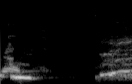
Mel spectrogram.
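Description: horse neighing

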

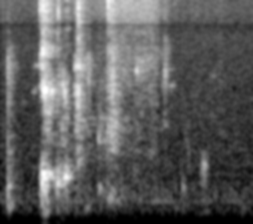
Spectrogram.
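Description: drinking water

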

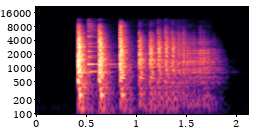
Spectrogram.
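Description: dice being rolled

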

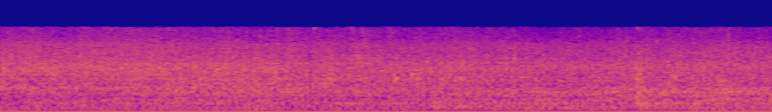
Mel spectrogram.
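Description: rain falling

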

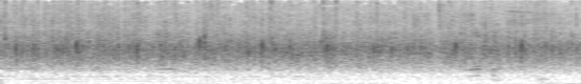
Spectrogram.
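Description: applause

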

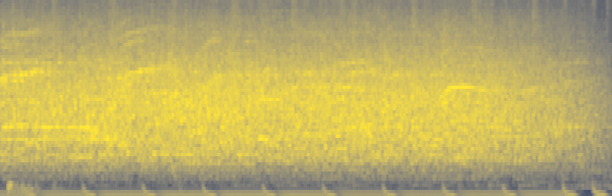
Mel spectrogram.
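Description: audience applause

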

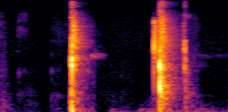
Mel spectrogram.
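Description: slow clap

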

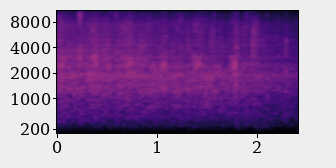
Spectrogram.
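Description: audience applause

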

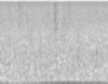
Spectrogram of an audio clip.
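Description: rain falling

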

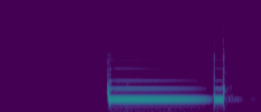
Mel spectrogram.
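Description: phone busy tone

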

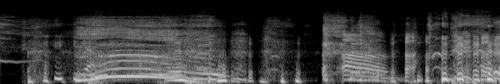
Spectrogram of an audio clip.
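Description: cough

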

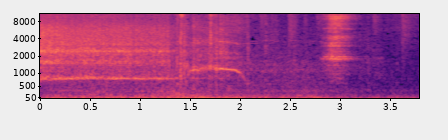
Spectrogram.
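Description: car skidding

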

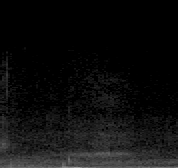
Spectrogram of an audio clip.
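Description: sneeze

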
